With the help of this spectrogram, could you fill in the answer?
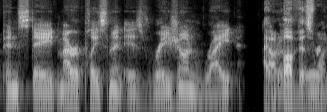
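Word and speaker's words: Rejzohn: Rajon Wright.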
